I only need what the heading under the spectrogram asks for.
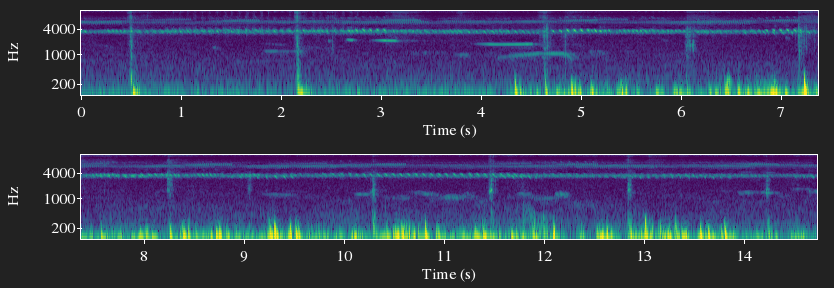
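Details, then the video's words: Crickets chirping in the bush during farm work, a steady high continuous trill running unbroken throughout, with low rumbling work noise and sharp clicks and knocks scattered across the recording. "crickets chirping"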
